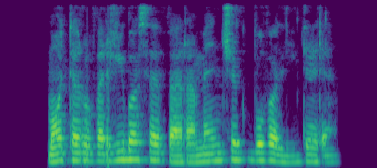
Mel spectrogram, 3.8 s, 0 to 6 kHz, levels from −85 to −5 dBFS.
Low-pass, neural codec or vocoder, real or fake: 5.4 kHz; none; real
